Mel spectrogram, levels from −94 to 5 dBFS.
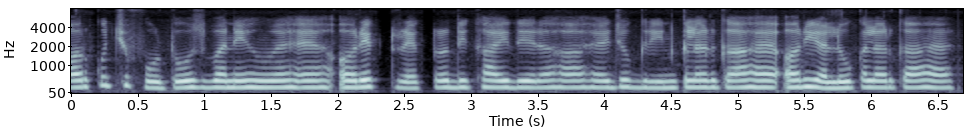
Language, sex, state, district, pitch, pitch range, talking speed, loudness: Hindi, female, Odisha, Nuapada, 235 Hz, 230-235 Hz, 205 wpm, -15 LUFS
